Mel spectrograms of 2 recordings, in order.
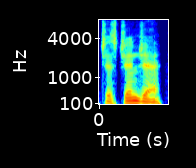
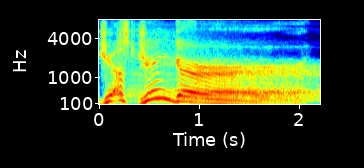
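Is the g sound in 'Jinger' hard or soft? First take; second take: soft; hard. First: The middle g is soft, as in ginger. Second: The middle g is hard, as in finger. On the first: This is how locals know the name is said. "you say it just ginger" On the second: This is how an outsider reads the spelling. "we spelt it like finger, except with a J"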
